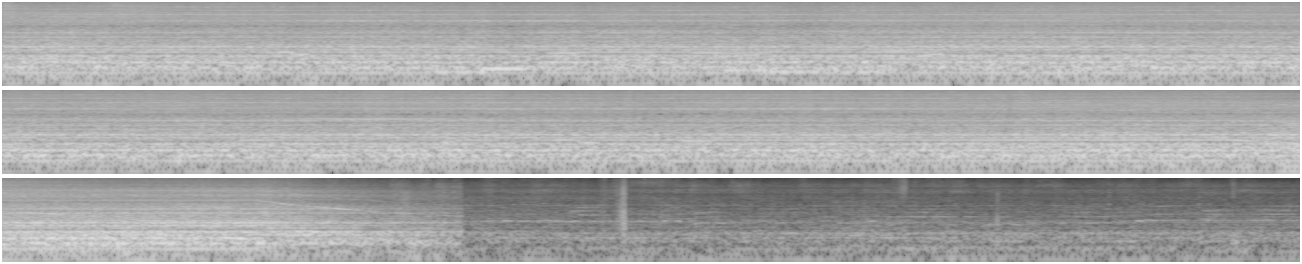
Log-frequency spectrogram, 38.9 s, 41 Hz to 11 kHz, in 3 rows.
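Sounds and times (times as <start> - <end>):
dust extraction rushing: 0.0 - 30.5
milling machine whining: 0.0 - 30.6.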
